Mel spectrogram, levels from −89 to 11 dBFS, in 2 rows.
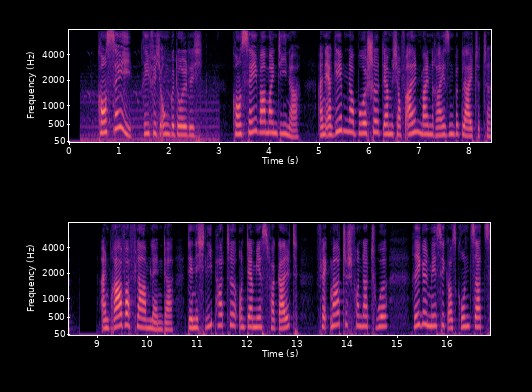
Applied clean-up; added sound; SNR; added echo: none; Gull, seagull; 20 dB; none.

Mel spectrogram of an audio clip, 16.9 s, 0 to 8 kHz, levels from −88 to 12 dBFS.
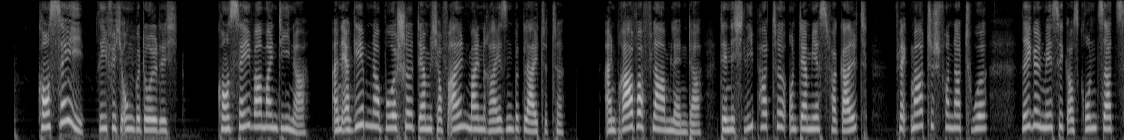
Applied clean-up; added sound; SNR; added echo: neural mask model RNNoise.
